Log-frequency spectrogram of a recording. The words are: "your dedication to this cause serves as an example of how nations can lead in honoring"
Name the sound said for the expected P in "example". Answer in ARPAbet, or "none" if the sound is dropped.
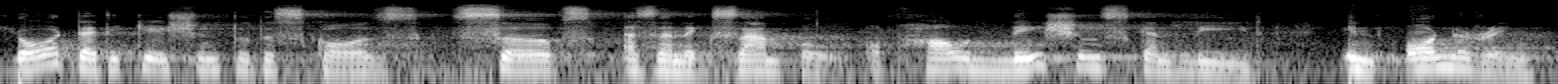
P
